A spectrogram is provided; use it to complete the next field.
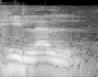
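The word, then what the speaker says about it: هلال: dice media luna en árabe, y se dice Hilal.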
